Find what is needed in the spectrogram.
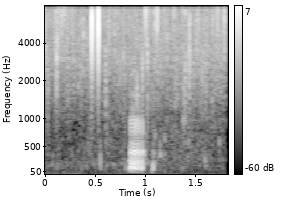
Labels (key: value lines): label: biophony
recorder: SoundTrap 300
